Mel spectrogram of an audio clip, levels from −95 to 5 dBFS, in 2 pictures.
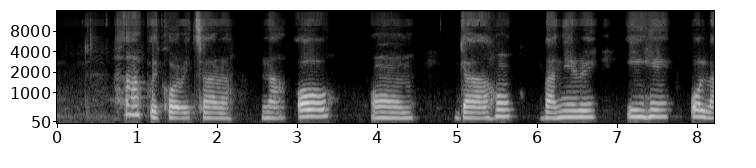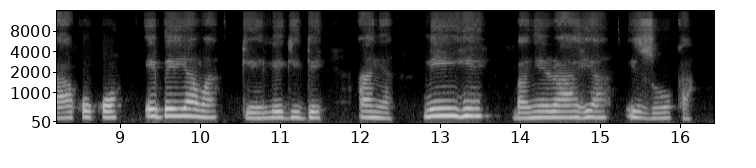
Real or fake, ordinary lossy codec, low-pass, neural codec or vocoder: fake; Opus, 16 kbps; 14.4 kHz; codec, 44.1 kHz, 7.8 kbps, DAC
